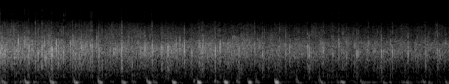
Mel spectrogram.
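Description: A sustained round of applause from a crowd, dense overlapping claps forming a steady bright patter that holds throughout and eases slightly toward the end, with no voices.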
